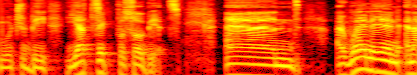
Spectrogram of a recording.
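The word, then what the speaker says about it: Jacek Posobiec: and i changed my name to the polish pronunciation name which would be yatzik soviets and i went in and i used a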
